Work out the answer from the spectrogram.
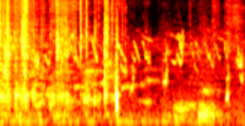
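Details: Baby francolins in summer: a brief passage of dry tapping and rustling, then several short, high, clipped peeps in quick succession, some upslurred, from more than one chick.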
